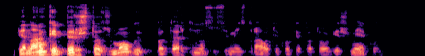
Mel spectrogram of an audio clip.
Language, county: Lithuanian, Klaipėda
